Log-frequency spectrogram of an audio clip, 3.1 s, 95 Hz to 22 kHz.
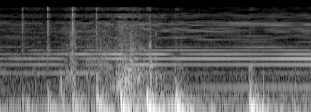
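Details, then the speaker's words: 1979 Honda Prelude barn find, after a new fuse was fitted: a steady electric door warning buzzer sounds under a few dull handling thumps, so the buzzer is working as it should. "oh i have a door buzzer"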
